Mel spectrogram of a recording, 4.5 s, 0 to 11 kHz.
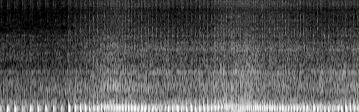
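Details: Honda Astrea motorcycle after 28 years of use, now a collection bike with a weak battery: steady single-cylinder idle thump, then a quick throttle blip lifts beat and pitch smoothly and it settles cleanly; normal throttle rev.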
